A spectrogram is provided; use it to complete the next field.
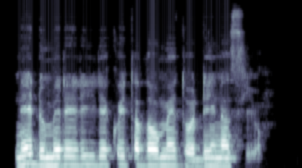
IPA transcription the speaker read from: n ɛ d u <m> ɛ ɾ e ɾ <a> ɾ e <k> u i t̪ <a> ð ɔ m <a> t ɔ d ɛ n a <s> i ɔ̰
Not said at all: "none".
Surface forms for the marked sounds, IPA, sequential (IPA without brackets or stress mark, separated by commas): m, i, k, a, ɛ, s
